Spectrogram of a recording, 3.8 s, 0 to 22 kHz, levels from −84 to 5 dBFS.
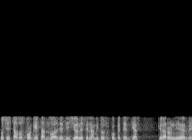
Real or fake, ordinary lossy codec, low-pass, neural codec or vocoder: fake; none; 3.6 kHz; vocoder, 22.05 kHz, 80 mel bands, WaveNeXt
